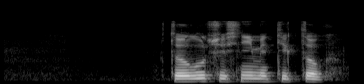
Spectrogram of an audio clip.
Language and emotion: Russian, neutral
